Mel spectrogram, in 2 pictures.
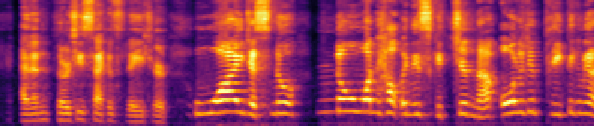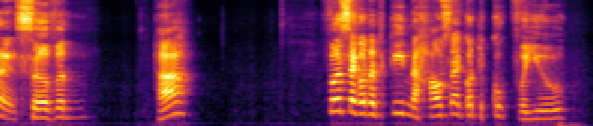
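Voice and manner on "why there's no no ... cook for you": shrill, very high-pitched scolding yell. Acting out a mum who complains nobody helps: imitating a mum yelling. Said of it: "And now you're yelling at me".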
